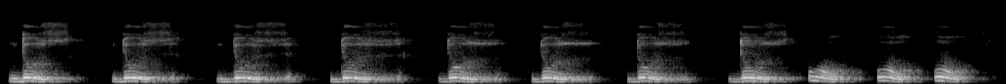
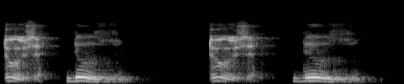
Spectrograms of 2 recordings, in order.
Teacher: Parte posterior de la lengua hacia la zona posterior de la boca, cierre de la cavidad oral y labialización. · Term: Posterior cerrada labializada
